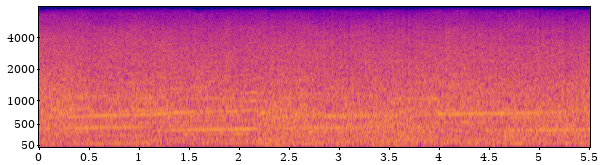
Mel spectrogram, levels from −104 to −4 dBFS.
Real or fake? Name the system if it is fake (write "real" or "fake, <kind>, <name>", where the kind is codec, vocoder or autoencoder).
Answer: fake, codec, DAC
